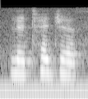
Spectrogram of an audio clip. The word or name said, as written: litigious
